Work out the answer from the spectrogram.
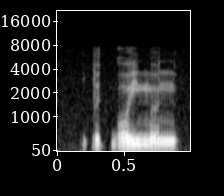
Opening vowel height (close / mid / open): close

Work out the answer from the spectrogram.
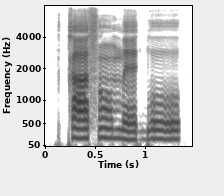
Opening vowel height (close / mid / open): open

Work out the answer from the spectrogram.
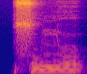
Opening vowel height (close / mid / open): close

